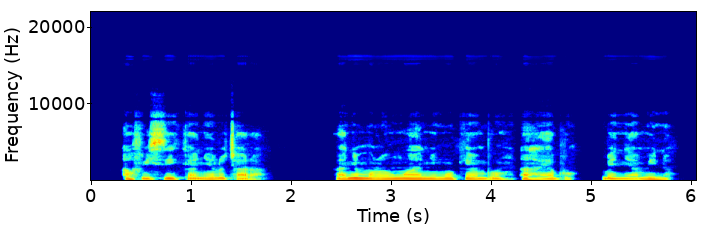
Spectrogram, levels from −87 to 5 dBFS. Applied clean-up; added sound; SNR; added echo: none; none; none; none.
